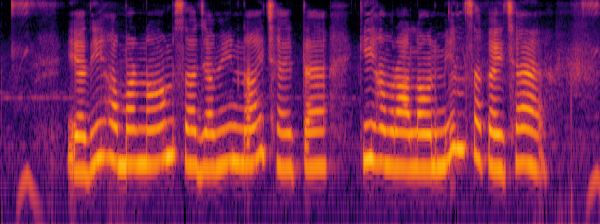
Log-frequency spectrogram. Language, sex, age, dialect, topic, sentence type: Maithili, female, 31-35, Bajjika, banking, question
